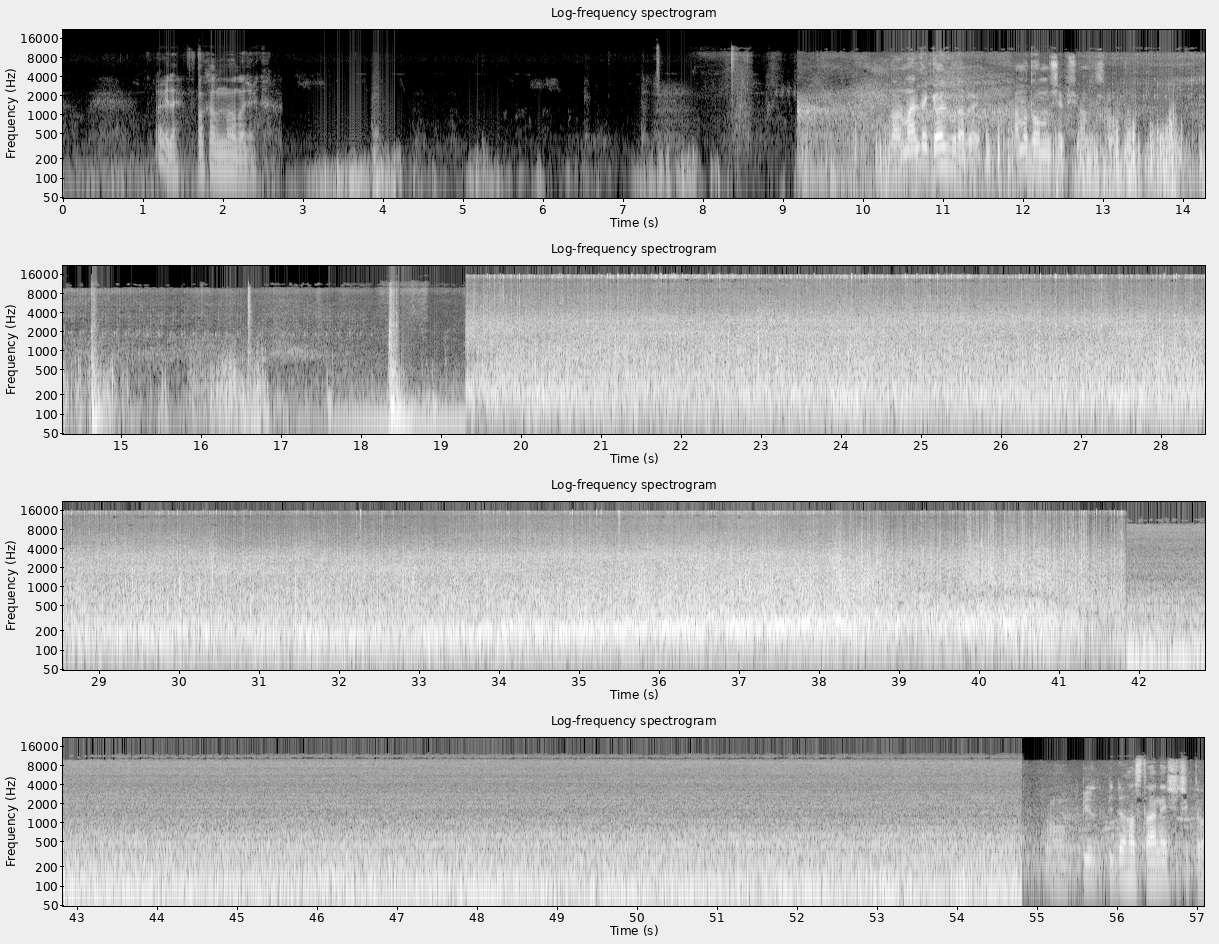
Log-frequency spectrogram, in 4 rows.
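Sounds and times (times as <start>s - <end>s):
wind buffeting microphone: 9.2s - 17.8s, 19.3s - 54.8s
vehicle road and engine drone: 9.2s - 55.0s.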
